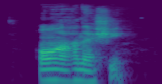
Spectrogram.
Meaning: 1. to harness a horse 2. to caparison
- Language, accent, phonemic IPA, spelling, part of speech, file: French, France, /ɑ̃.aʁ.na.ʃe/, enharnacher, verb, LL-Q150 (fra)-enharnacher.wav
